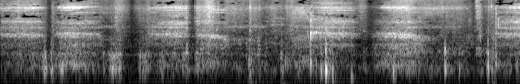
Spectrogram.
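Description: A man's breathing, heard close to the microphone in repeated short breaths, over the rubbing and light knocks of hands shifting a flat rubber tire and inner tube on a steel rim.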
